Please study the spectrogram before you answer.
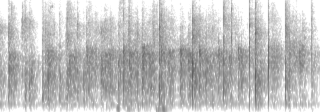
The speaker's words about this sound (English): Let's begin by giving a round of applause to this gentleman with the microphone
